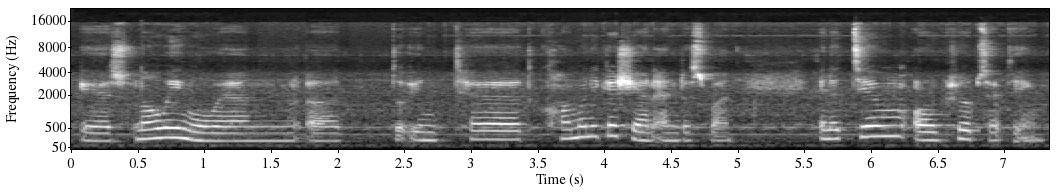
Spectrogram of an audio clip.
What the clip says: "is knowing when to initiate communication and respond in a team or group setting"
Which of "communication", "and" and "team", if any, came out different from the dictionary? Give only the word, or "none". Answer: none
